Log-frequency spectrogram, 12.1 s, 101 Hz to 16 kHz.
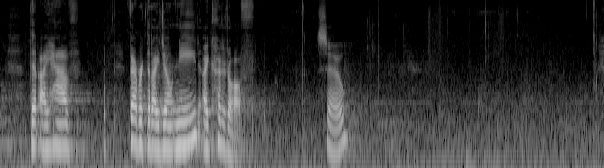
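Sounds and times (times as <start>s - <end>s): quiet room hum: 0.0s - 12.0s.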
